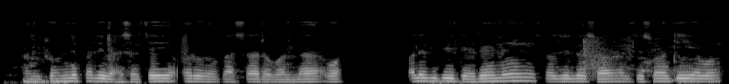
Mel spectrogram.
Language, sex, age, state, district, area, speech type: Nepali, male, 18-30, West Bengal, Jalpaiguri, rural, spontaneous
